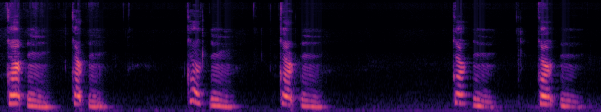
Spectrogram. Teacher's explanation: é como se você não pronunciasse este TA para falar a palavra cortina em inglês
